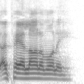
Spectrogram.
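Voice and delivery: ordinary talk, nothing marked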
